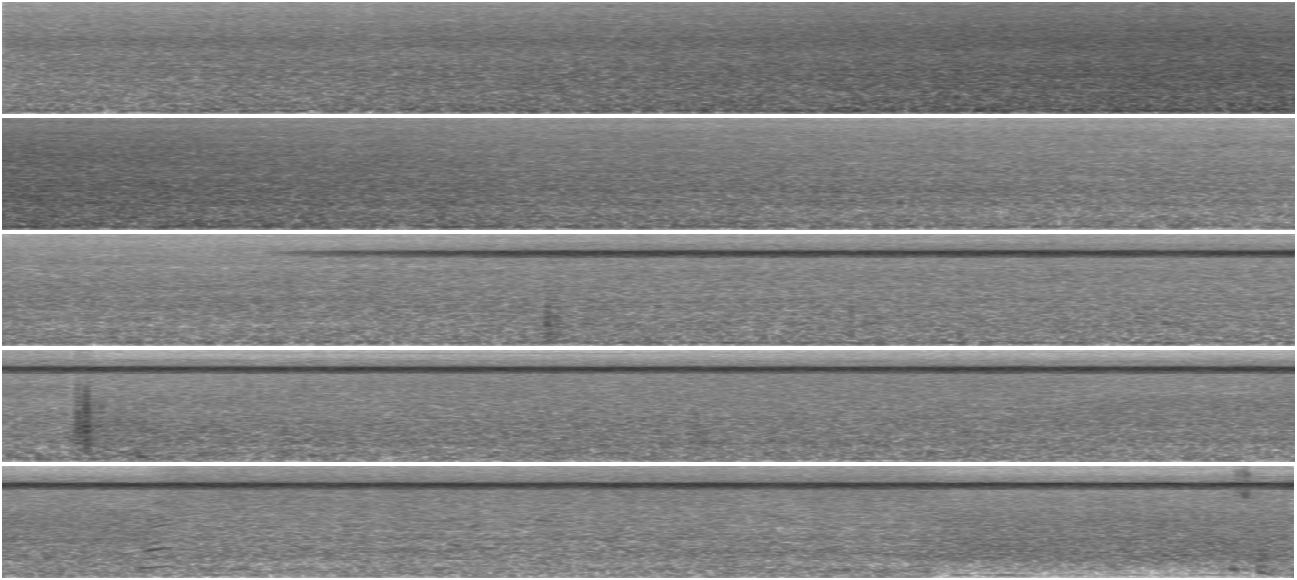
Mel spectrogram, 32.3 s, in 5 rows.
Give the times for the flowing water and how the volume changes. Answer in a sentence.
The flowing water can be heard from 0.0 to 32.2 s, getting quieter.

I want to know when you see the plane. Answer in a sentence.
You can't hear the plane here.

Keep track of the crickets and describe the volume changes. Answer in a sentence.
The loudness of the crickets stays about the same.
